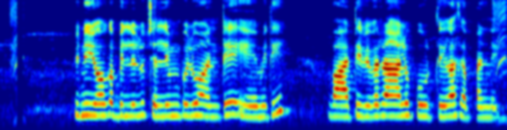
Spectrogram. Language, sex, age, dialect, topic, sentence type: Telugu, female, 18-24, Southern, banking, question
